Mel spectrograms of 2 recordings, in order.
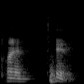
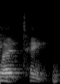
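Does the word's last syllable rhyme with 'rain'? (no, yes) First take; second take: no; yes. First: The last syllable does not rhyme with 'rain'. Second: The last syllable rhymes with 'rain'. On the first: The speaker calls it wrong. "not plantain" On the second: The speaker calls it right. "Put a T instead. Tane"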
